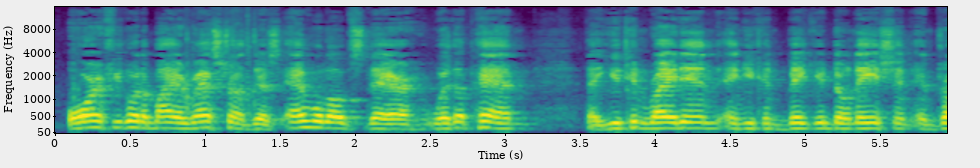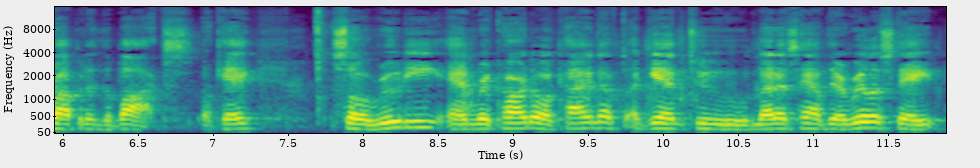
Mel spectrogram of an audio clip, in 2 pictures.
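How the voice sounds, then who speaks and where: A man in his forties with an American accent, making a casual, unscripted charity appeal in a halting, earnest way, repeating words for emphasis. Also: on the high side. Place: small indoor room. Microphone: phone at arm's length.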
